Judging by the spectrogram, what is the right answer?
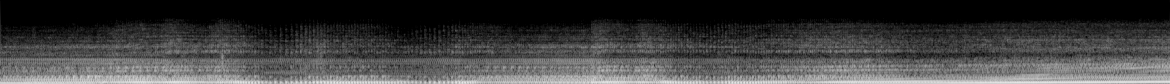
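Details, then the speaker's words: Mitsubishi Evo driven after brake squeal fix by sanding the rotors: low engine note rising and falling while driving, no brake squeal. "so just took the car for drive and by the sounds of it we got it fixed"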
